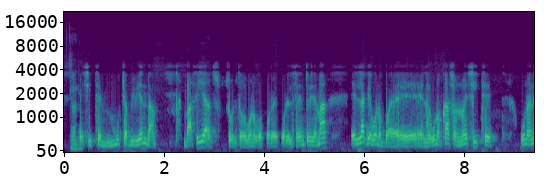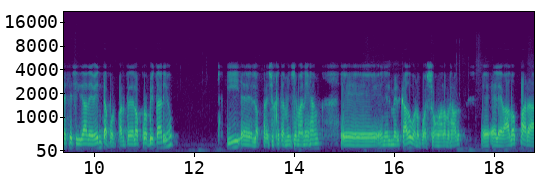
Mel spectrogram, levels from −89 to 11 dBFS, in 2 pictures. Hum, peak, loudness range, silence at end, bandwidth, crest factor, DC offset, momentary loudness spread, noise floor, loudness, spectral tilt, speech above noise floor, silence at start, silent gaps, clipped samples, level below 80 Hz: none; -2 dBFS; 2 LU; 0 s; 5.2 kHz; 20 dB; under 0.1%; 7 LU; -60 dBFS; -22 LUFS; -7 dB/octave; 38 dB; 0.1 s; none; under 0.1%; -66 dBFS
